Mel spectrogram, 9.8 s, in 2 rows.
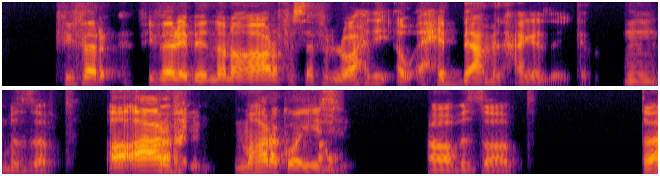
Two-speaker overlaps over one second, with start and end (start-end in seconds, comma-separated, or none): none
